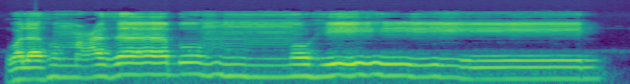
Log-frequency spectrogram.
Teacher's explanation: تنوین کے بعد یرملون کا میم آ رہا ہے، اس وجہ سے یہاں پر ادغام ہوگا مع الغنہ، گنہ کے ساتھ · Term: ادغام مع الغنہ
